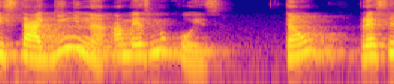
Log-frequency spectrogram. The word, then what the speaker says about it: estagna: e Sagna será não O correto é falar repugna resina estagna E por quê Porque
